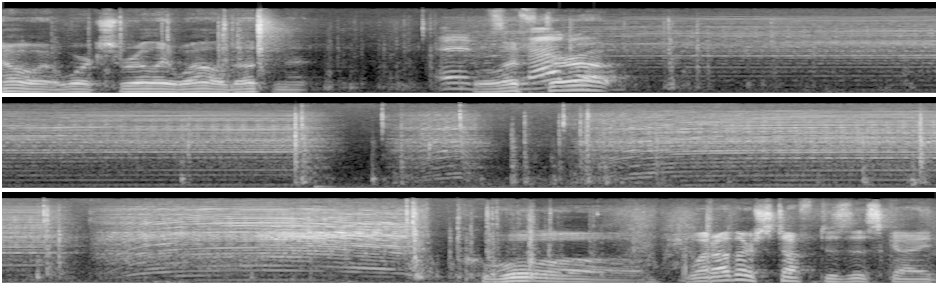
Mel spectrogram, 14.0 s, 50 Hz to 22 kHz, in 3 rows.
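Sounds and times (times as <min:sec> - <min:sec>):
toy truck motor whirring: 0:02.1 - 0:12.8.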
